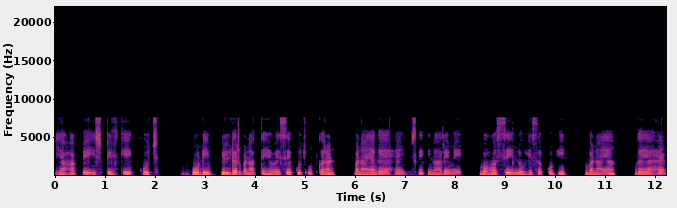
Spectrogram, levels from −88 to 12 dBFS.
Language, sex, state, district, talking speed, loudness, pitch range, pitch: Hindi, female, Chhattisgarh, Balrampur, 130 wpm, -24 LUFS, 190-215 Hz, 200 Hz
